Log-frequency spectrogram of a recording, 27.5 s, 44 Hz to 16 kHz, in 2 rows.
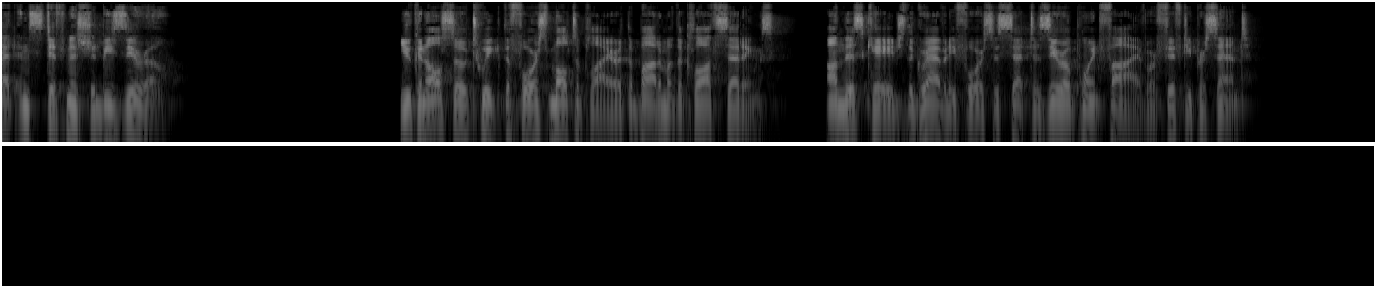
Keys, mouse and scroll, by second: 1.4-1.8 scroll up 2, 1.8 middle click, 1.9-2.5 scroll down 1, 2.5 click, 2.7 space, 3.0 space, 4.8-5.9 drag, 5.9 BackSpace, 8.0 click, 8.3 space, 10.1 space, 10.7-20.5 drag, 21.7 click, 22.0 space, 23.2 middle click, 24.1 scroll down 1, 24.2-27.3 middle drag.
